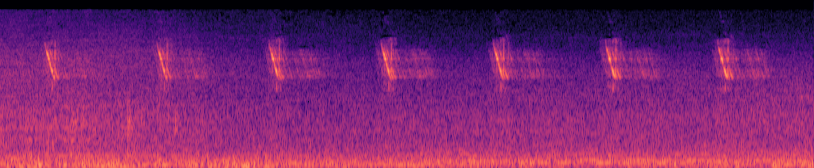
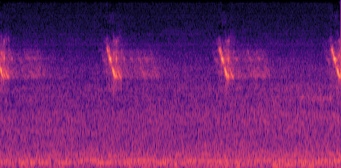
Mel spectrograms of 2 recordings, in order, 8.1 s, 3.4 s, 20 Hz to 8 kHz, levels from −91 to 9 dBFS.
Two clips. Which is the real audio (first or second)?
first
